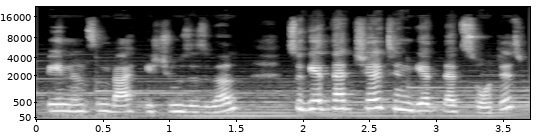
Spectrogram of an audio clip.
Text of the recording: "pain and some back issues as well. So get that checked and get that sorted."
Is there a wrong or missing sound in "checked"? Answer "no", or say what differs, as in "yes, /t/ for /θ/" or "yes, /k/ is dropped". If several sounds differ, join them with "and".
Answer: yes, /k/ is dropped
